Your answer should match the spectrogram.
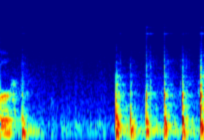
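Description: Brass hair stacker tapped down on a hard surface in a quick run of sharp taps, about six or seven a second, starting about a second in: knocking the clump of deer hair inside so its tips even up.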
